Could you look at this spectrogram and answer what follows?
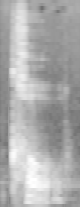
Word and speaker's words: coal: else we call it coal this is coal pronunciation the long o co when it connects to the dark L at the end the long o changes a little bit listen coal Coal it's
